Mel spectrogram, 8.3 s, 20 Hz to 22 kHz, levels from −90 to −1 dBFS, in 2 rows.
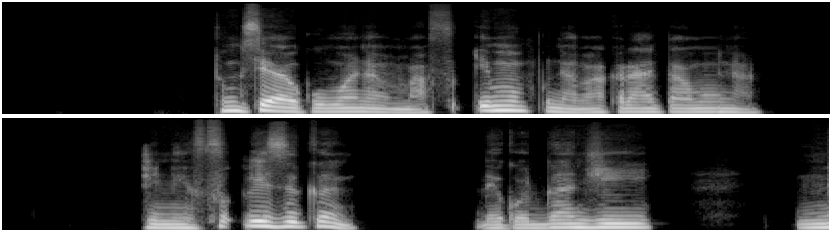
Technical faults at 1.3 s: none

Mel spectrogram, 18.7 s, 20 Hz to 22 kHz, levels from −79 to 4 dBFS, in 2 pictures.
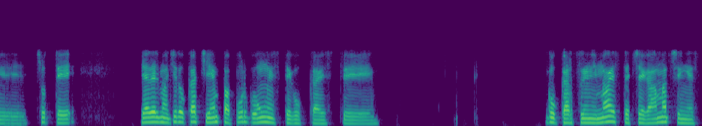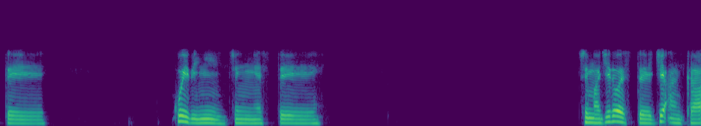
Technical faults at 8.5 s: Opus voice compression

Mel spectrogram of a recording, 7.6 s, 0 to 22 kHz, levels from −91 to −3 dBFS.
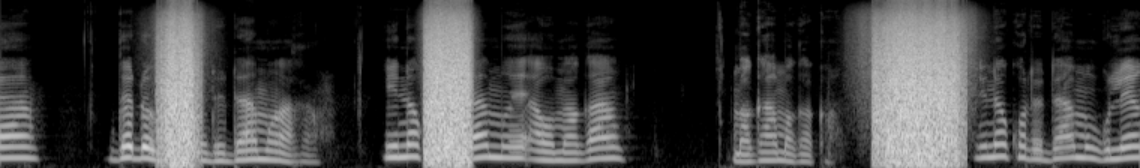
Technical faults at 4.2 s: none

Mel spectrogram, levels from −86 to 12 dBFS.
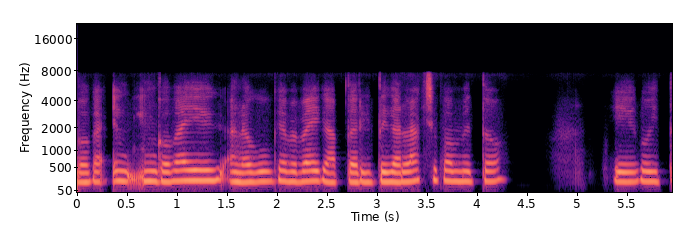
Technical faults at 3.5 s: VoIP packet loss concealed by the speech codec

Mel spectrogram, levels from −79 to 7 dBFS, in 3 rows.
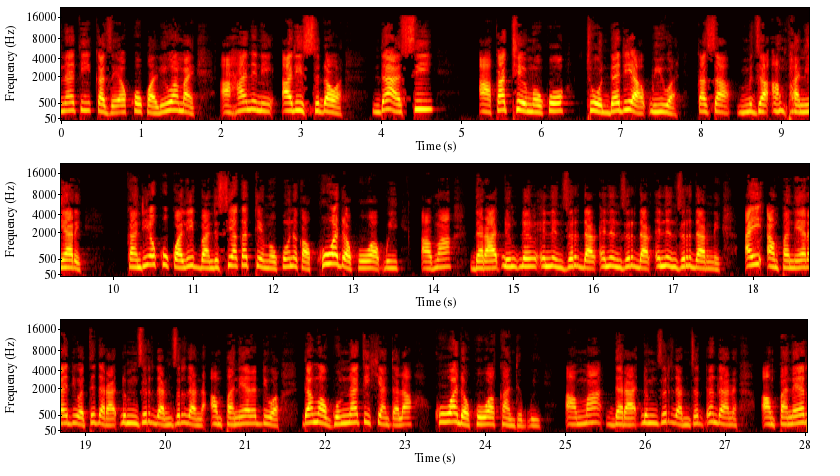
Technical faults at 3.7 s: generation loss

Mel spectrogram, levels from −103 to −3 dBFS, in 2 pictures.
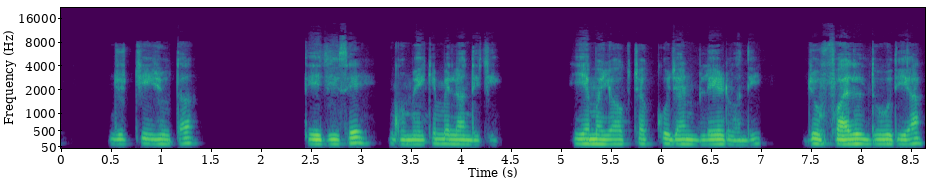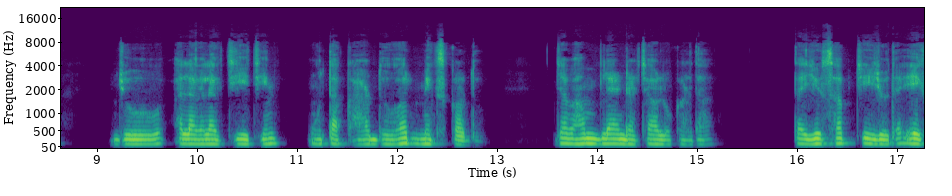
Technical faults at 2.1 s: rebuffering stall

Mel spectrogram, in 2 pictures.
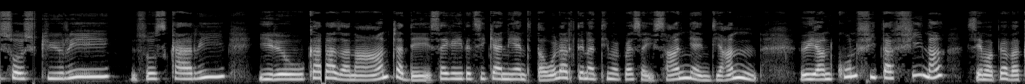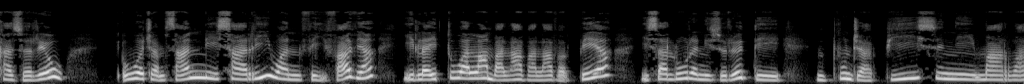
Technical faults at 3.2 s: transcoding between lossy codecs; underrun with held sample

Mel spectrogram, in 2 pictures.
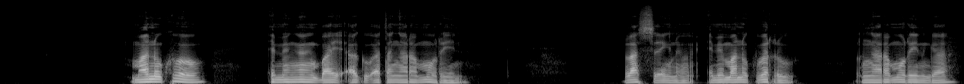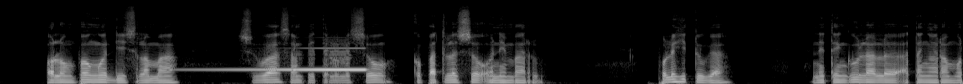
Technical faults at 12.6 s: loudspeaker feedback squeal

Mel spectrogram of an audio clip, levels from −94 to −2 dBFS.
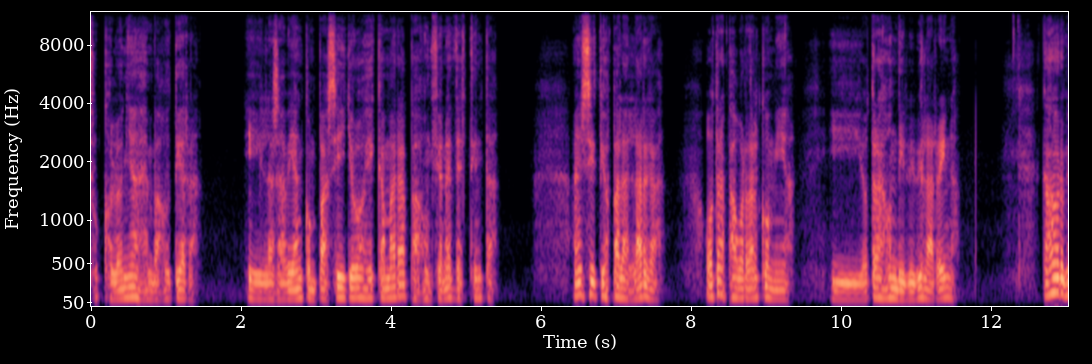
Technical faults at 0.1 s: none

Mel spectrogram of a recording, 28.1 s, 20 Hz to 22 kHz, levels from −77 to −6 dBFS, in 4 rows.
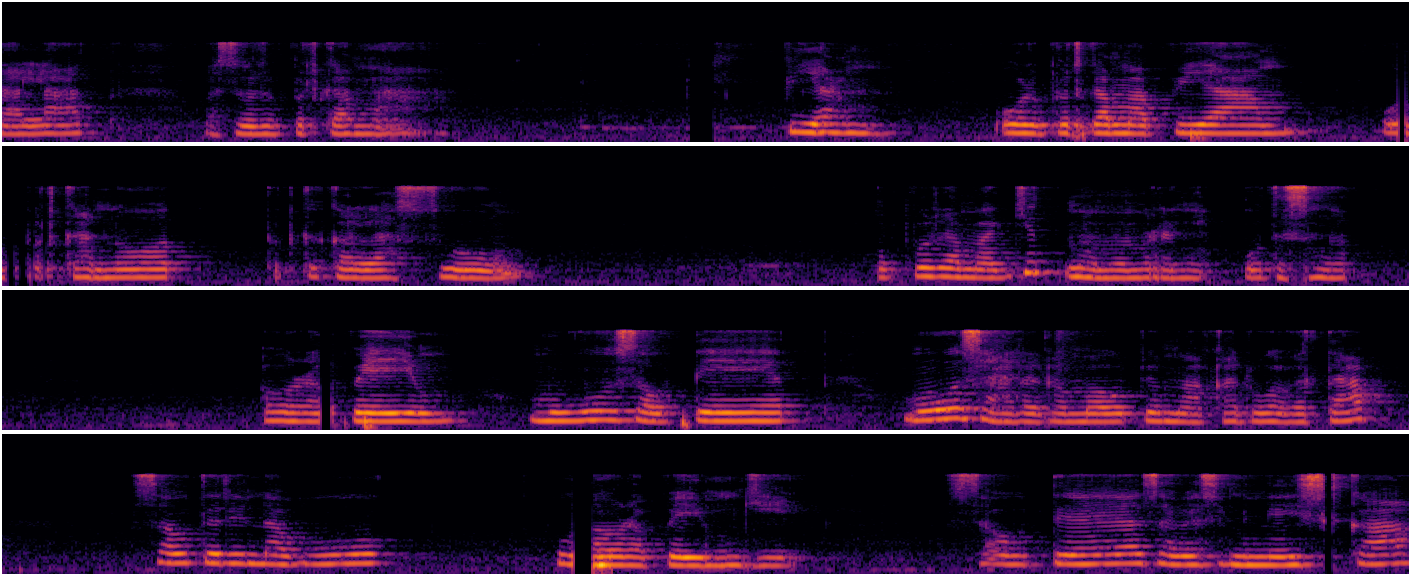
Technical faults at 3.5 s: packet loss on an ADPCM call

